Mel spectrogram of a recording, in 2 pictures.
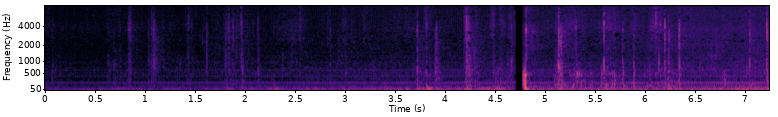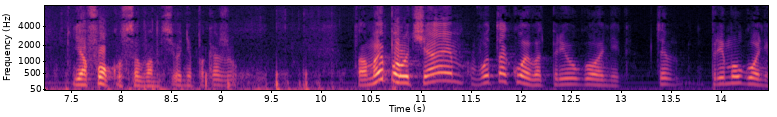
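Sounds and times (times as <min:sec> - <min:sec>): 
sheet of paper being folded: 0:00.0 - 0:10.2
speech: 0:07.5 - 0:09.3, 0:10.4 - 0:14.4.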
